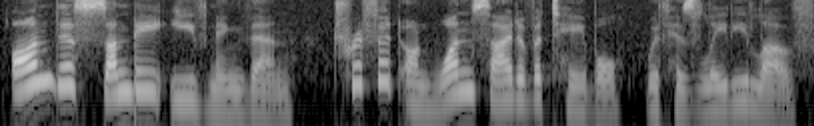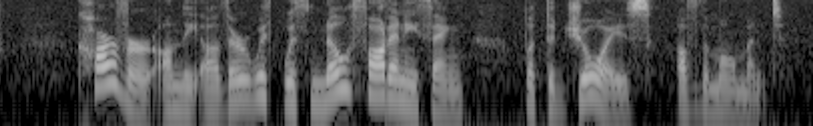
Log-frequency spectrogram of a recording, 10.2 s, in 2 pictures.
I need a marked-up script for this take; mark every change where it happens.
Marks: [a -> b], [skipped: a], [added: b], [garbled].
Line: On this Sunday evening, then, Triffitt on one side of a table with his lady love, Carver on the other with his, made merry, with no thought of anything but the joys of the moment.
On this Sunday evening, then, Triffitt on one side of a table with his lady love, Carver on the other with [skipped: his, made merry,] with no thought [skipped: of] anything but the joys of the moment.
